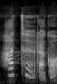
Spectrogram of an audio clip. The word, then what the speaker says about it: heart: 예외의 경우 예를 들어 heart, 마음은 ERE 들어갔지만 heart라고 아 소리가 나요.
